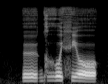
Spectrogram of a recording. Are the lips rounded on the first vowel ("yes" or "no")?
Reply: yes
